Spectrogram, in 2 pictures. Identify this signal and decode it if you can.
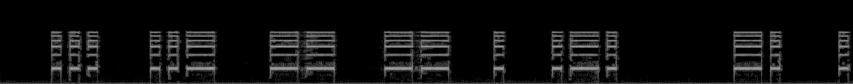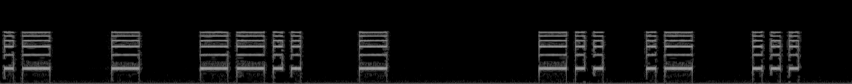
Morse code, heard as a keyed tone, about 13 wpm, spaced as for 10 wpm, 750 Hz. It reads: SUMMER NUTZT DAS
